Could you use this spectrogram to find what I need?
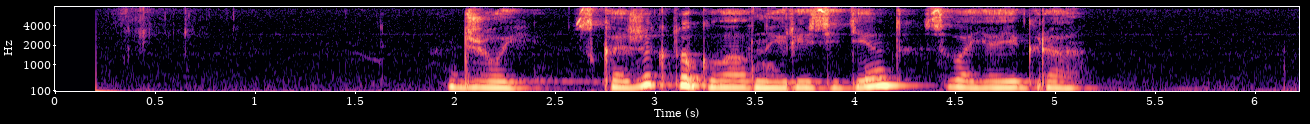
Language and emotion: Russian, neutral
